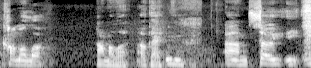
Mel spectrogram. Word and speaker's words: Kamala: I know this is a common Mis pron mispronunciation of her name it's it's Kamala like Kamala Kamala okay um so you got but you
